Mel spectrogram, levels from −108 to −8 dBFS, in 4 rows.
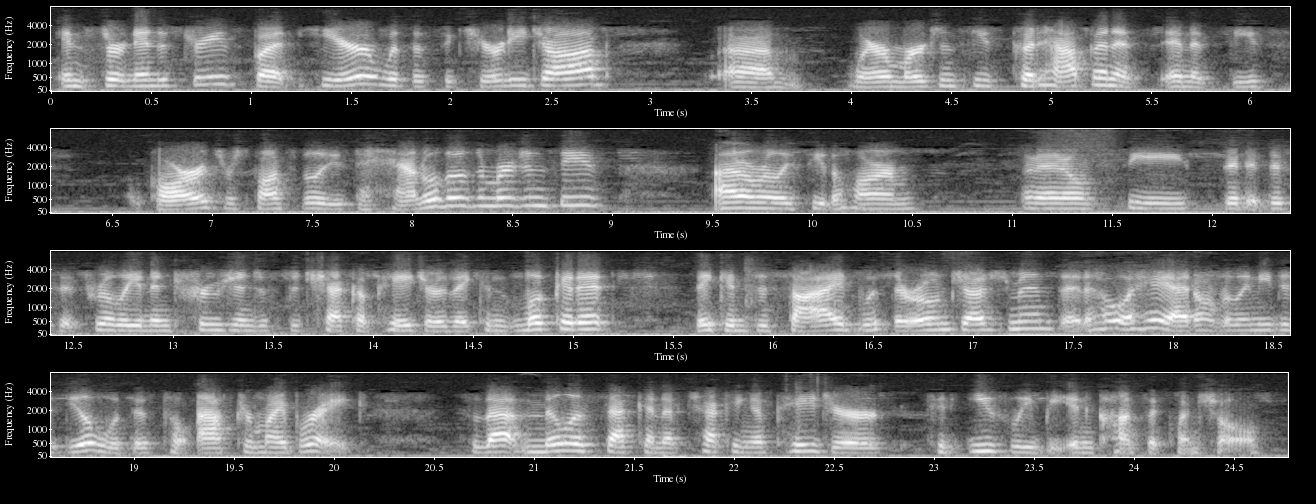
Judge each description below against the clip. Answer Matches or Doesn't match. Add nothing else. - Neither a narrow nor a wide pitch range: Matches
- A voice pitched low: Doesn't match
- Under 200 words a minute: Doesn't match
